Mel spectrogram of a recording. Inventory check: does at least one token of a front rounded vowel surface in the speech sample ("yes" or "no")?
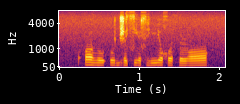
yes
